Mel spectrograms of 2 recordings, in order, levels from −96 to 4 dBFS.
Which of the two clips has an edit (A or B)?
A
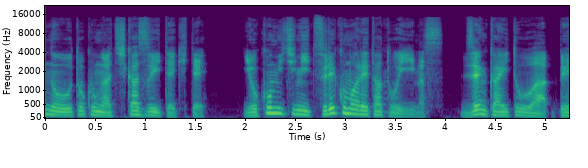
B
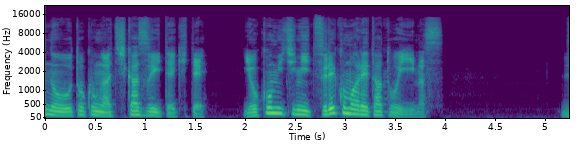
A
